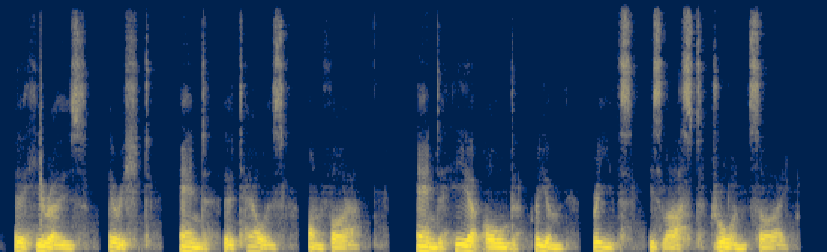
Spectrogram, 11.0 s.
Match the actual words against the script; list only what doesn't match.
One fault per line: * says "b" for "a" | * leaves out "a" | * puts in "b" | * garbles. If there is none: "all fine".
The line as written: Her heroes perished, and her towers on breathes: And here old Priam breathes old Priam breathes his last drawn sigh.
* says "fire" for "breathes"
* leaves out "old Priam breathes"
